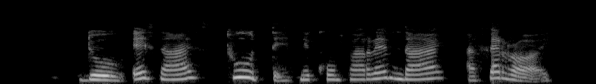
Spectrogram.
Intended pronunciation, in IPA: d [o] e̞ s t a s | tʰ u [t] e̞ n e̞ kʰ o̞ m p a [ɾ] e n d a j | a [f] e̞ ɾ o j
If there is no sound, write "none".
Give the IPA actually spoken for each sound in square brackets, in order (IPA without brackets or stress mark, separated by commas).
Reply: o, t, ɾ, f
